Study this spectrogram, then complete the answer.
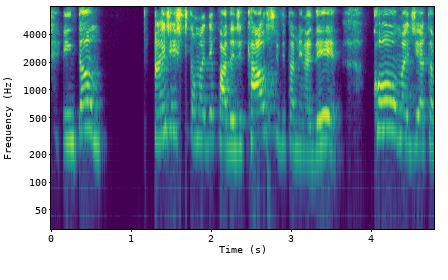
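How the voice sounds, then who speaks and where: A woman projects a raised, high-pitched voice with lively intonation. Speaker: product distributor presenter. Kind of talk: sales pitch. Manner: fast.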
